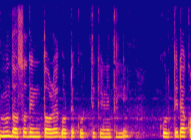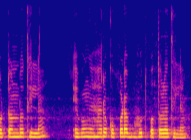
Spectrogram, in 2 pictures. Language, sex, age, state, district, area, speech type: Odia, female, 18-30, Odisha, Kandhamal, rural, spontaneous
